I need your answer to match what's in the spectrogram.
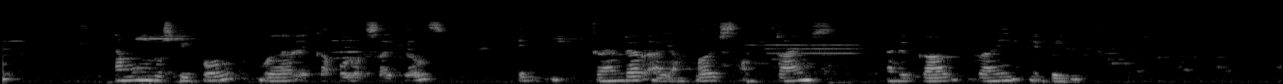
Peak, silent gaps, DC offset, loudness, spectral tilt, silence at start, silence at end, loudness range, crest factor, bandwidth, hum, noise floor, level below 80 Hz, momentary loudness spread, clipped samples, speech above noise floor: -16 dBFS; none; under 0.1%; -36 LUFS; -5 dB/octave; 0 s; 0.95 s; 4 LU; 20 dB; 8 kHz; none; -71 dBFS; -74 dBFS; 14 LU; under 0.1%; 35 dB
